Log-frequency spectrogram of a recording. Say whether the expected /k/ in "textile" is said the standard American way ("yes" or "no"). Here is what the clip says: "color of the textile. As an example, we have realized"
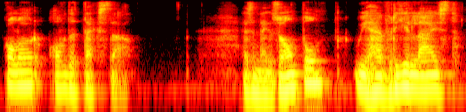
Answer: yes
